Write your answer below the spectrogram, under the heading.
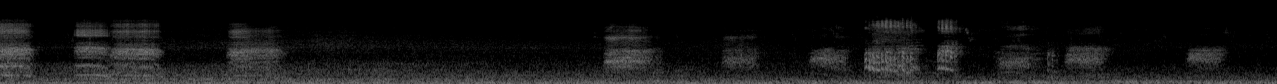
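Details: Big hooded crow youngsters at a family breakfast call insistently with rough, hoarse caws, in clusters at the start and again in a dense run of about eight calls later on, with steady low background hum.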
